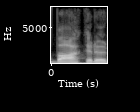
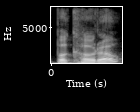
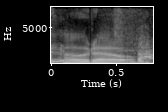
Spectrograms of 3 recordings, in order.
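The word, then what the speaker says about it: Bakudō: is to use the Bakudo to create a new order. It's actually pronounced Bakodo, by the way. Bakodo.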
